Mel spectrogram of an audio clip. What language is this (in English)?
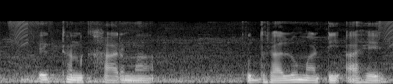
Chhattisgarhi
